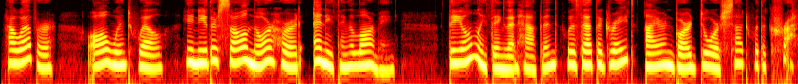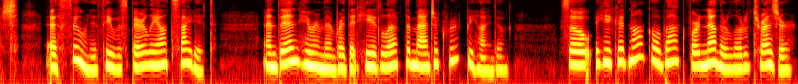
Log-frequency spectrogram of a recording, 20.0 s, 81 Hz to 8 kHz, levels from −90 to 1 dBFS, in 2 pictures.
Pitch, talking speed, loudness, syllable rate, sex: 230 Hz, 175 wpm, -16 LUFS, 5.0 syllables/s, female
